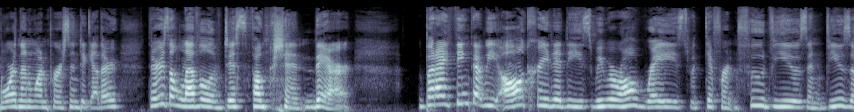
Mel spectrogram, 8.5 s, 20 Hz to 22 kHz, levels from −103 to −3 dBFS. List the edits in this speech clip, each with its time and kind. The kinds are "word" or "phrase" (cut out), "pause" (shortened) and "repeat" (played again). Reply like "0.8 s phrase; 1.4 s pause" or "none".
none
